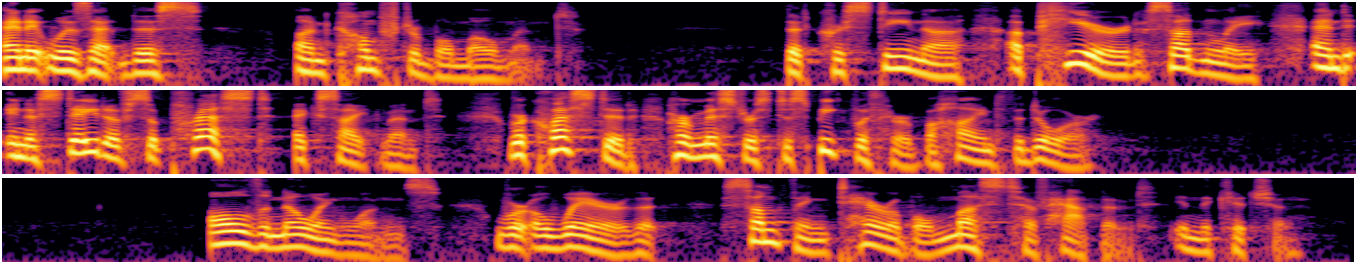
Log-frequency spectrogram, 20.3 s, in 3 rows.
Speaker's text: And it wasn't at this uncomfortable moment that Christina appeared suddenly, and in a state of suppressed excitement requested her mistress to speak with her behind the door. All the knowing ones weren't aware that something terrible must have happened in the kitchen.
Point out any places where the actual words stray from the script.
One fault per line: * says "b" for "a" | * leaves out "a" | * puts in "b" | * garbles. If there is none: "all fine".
* says "was" for "wasn't"
* says "were" for "weren't"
